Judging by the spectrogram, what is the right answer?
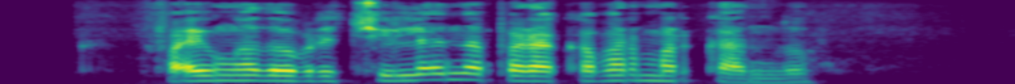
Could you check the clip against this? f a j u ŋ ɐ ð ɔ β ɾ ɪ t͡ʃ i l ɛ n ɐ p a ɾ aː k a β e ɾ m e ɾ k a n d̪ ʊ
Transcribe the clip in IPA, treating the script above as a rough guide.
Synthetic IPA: f a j u ŋ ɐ ð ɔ β ɾ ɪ t͡ʃ i l ɛ n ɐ p a ɾ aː k a β a ɾ m a ɾ k a n d̪ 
